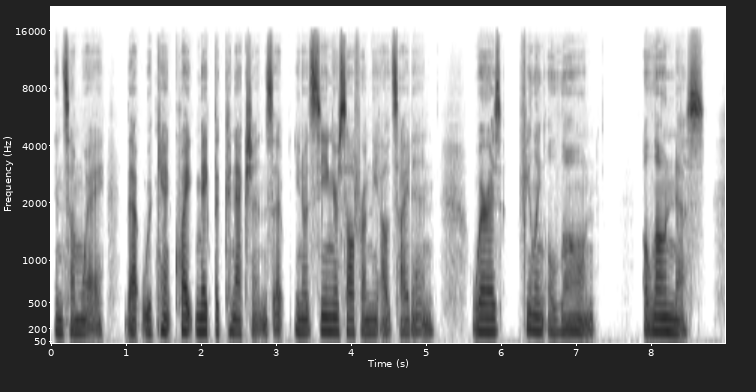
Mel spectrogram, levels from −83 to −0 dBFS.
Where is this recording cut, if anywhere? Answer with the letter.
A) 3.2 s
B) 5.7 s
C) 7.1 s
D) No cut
A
